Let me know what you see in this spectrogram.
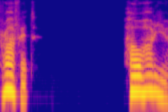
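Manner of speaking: meek, hushed voice. Explaining how to address the Prophet, the speaker demonstrates in a lowered, subdued voice. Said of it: "You have to lower your voice".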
